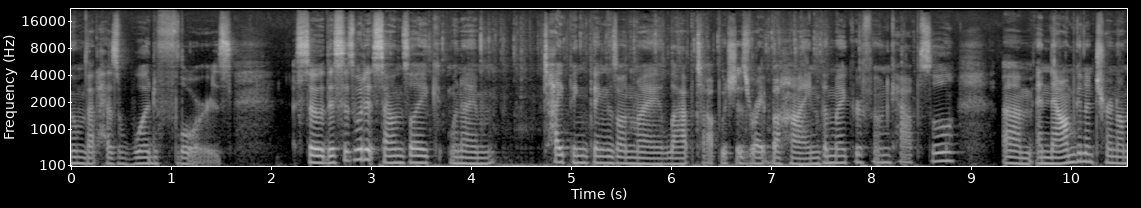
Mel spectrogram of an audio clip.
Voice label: cardioid talk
